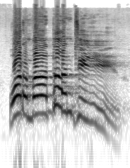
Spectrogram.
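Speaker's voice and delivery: high, loud talking-donkey voice; hurt donkey crying out to its master; pleading donkey. Acted. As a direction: squeak it out as the wronged donkey.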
